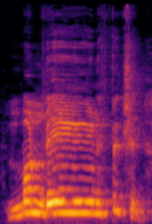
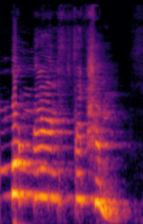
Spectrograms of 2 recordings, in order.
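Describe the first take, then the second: First: Slow hyped announcement. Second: Much higher, slow squeal of mundane; squeaky high mock announcement. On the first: Pretend. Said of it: "announcing the genre". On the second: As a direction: squeal the title in falsetto. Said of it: "repeats the title, high".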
